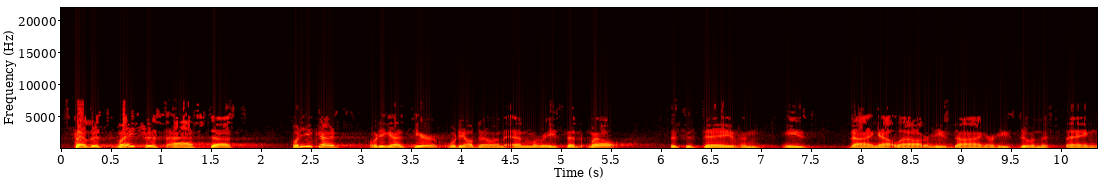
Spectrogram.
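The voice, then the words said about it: Mild Southern American accent. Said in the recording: “I've got a little bit of an accent. I'm not only from the States, I'm from the southern part of the States... my accent adorable”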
